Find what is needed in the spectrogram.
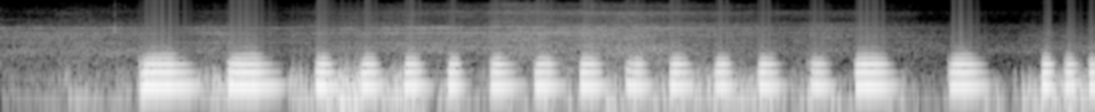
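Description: E-flat tuba playing one low note over and over in a tonguing exercise. It starts about a second and a half in with two long notes, then a run of shorter, separately tongued notes in a steady rhythm, and ends with two more long notes.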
